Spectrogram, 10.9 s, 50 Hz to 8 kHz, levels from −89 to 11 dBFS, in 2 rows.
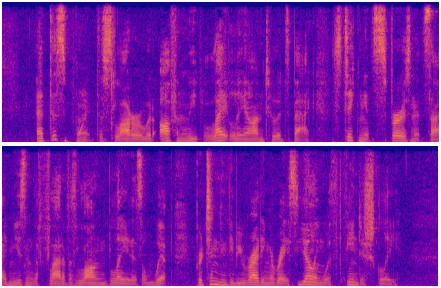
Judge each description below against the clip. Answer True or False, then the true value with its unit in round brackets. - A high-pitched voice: False (125 Hz)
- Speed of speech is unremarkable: False (220 wpm)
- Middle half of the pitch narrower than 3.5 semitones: True (2.7 semitones)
